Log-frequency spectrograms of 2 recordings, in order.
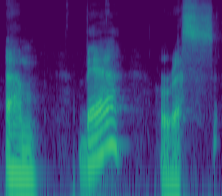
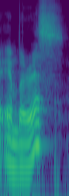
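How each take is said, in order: First: "embarrassed" slowly broken up, stress on BAR; slow teacher's "embarrassed", leaning on the second syllable. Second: "embarrassed" with the stress off the second syllable; quick "embarrassed" without the beat on BAR; wrong pronunciation. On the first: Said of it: "Nhấn âm thứ hai". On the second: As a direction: mispronounce "embarrassed", last syllable lifted. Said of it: "đừng có embarrassed". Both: Shown as a demonstration.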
